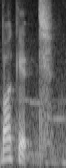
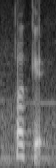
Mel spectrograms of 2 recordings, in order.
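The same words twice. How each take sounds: First: The final T is released with a puff of air. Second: The final T is stopped without releasing air. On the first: The speaker calls it wrong. "not bucket" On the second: The speaker calls it right. "Make a stop T"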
